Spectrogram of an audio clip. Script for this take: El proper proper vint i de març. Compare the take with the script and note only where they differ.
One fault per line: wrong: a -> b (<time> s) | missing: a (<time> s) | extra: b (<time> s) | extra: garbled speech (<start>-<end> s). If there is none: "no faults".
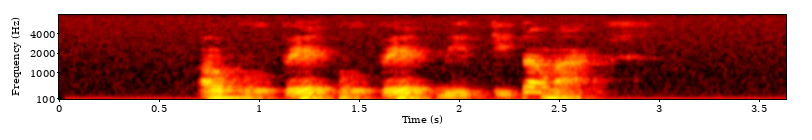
no faults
